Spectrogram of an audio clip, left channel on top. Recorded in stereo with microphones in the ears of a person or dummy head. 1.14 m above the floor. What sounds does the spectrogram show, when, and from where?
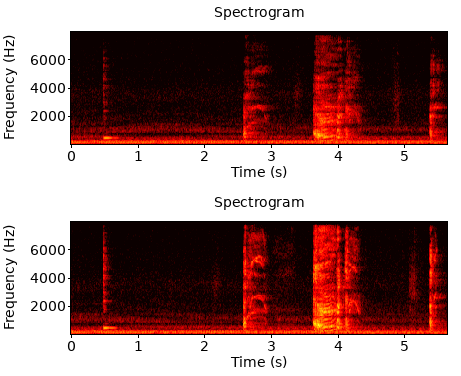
0.5 s a cowbell: 40° right (ahead or behind), 0.6 m
2.6 s a cough: 75° right (ahead or behind), 1.1 m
